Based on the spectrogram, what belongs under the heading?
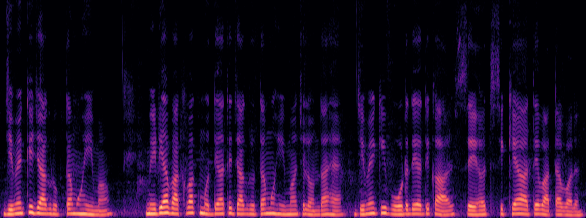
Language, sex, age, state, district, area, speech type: Punjabi, male, 18-30, Punjab, Kapurthala, urban, spontaneous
